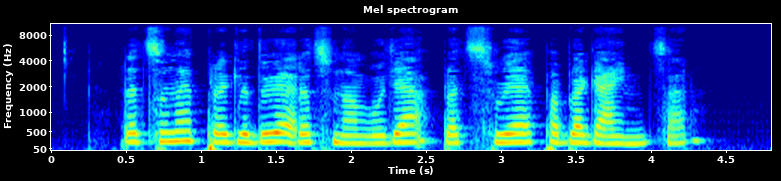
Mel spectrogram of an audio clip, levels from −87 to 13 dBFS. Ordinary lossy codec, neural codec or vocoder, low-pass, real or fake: AAC, 32 kbps; vocoder, 22.05 kHz, 80 mel bands, Vocos; 9.9 kHz; fake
